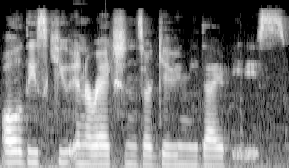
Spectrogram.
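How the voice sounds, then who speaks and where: A woman's voice: lowish voice, fairly even intonation, normal speed, a bit bright, slight background noise. A woman giving casual, slangy and giggly commentary as she streams a game. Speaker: streamer reacting to a game story quest.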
